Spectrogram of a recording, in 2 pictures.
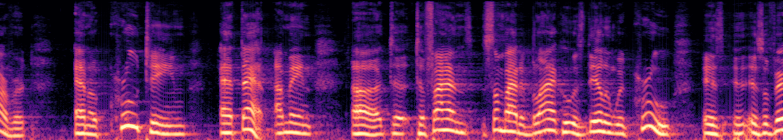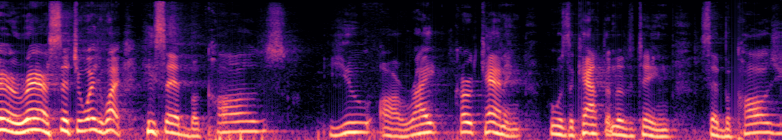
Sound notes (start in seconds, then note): none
